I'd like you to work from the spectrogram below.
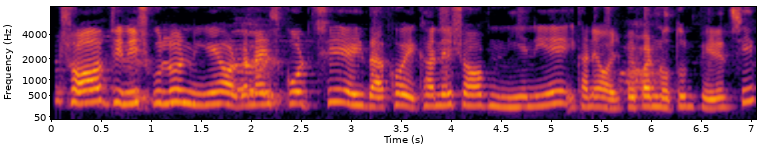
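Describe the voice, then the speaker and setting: A woman's voice: high-pitched, normal speed, a crowd in the background. A woman vlogger narrating casually while she organises and cooks in her home kitchen. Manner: chatty, talks to viewers while doing kitchen chores, coaxing baby talk to a child.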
